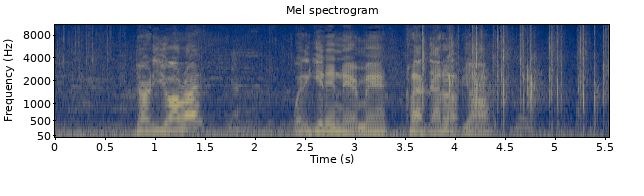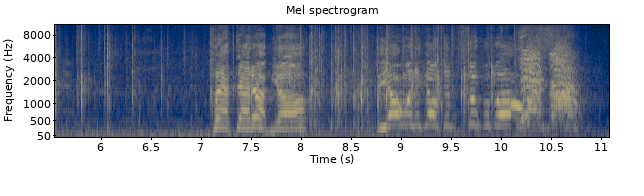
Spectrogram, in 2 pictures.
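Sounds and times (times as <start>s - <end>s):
people clapping hands: 3.5s - 10.5s.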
